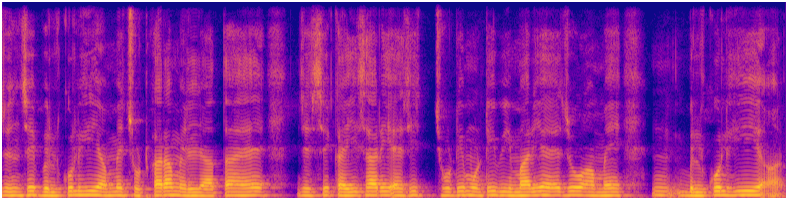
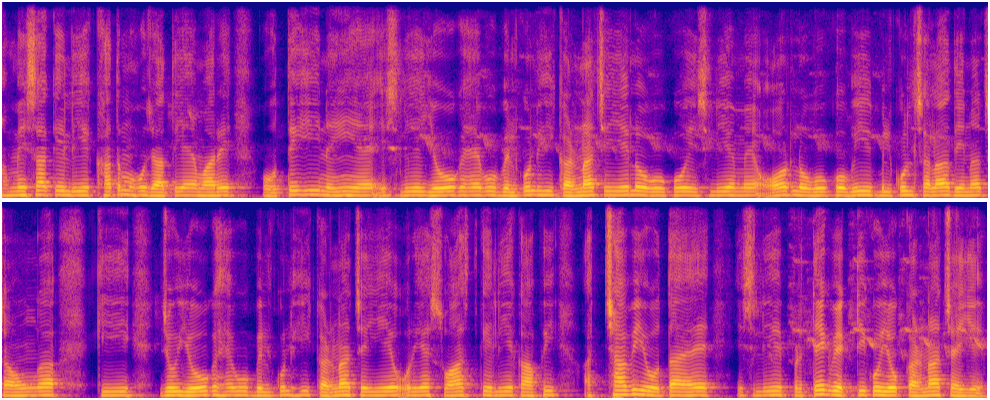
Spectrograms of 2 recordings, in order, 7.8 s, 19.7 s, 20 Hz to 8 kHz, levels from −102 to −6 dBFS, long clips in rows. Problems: background sounds at intervals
